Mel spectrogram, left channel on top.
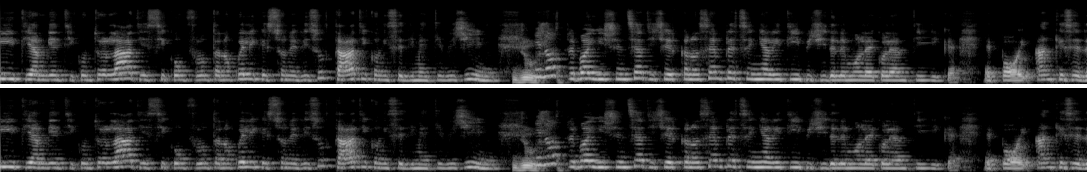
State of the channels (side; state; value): both; normal; correlation 0.79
